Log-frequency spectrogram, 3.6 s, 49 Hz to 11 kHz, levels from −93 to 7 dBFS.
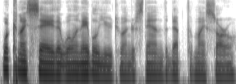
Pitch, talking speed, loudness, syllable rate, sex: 90 Hz, 255 wpm, -19 LUFS, 5.7 syllables/s, male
